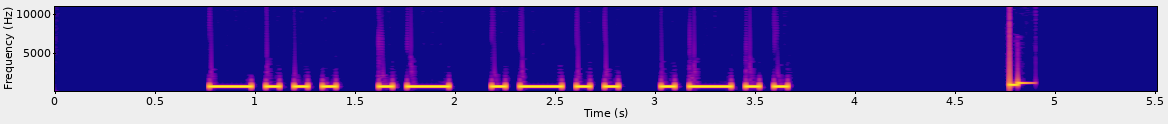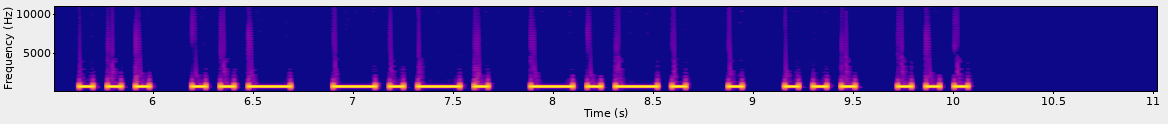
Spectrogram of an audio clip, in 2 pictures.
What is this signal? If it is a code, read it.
Morse code, heard as a keyed tone, about 17 wpm, 700 Hz. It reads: BALL SUCCESS
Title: Sentences from Top 900 Words - New Word Drill - 17wpm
